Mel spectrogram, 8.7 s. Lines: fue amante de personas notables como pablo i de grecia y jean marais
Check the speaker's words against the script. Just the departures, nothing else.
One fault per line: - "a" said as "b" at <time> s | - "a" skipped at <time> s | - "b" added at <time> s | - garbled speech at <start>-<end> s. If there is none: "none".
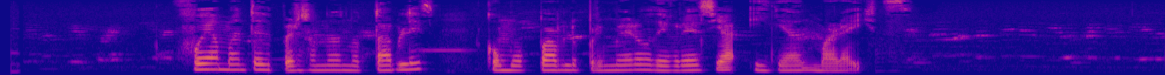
none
